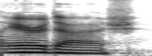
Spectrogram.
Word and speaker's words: Erdős: Yet Paul Erdős, spelled E-R-D-O-S, but pronounced Erdős, was possibly the most prolific and respected mathematician of the 20th century.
